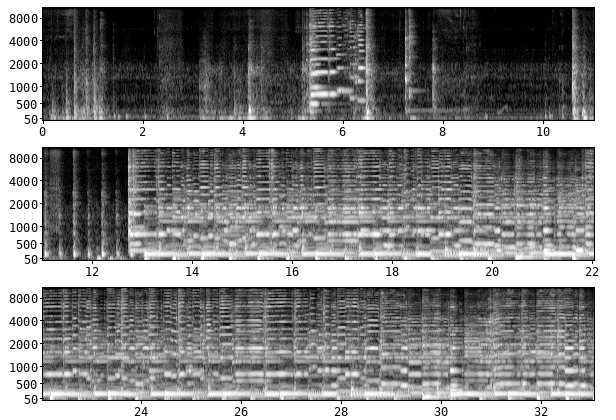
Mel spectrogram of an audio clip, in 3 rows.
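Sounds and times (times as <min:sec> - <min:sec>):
fiddle tune: 0:05.3 - 0:06.7, 0:12.7 - 0:33.0
steady beat: 0:11.4 - 0:33.0
knocks: 0:11.9 - 0:33.0.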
